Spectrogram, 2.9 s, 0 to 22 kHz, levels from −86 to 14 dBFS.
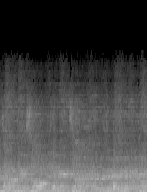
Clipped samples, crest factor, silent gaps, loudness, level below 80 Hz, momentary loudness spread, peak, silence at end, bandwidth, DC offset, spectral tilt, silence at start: under 0.1%; 14 dB; none; -18 LUFS; -28 dBFS; 2 LU; -4 dBFS; 0 s; 15 kHz; under 0.1%; -5 dB/octave; 0 s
